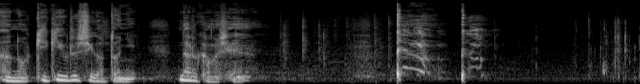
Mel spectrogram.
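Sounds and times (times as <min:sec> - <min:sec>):
speech: 0:00.0 - 0:02.6
person with a persistent cough coughing: 0:04.0 - 0:05.0.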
